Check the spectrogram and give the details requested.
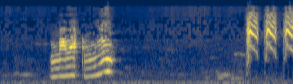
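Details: An Indian ringneck parrot on village ground makes two drawn-out, harsh, nasal squawks, then after a pause three quick shrill screeches in a row.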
